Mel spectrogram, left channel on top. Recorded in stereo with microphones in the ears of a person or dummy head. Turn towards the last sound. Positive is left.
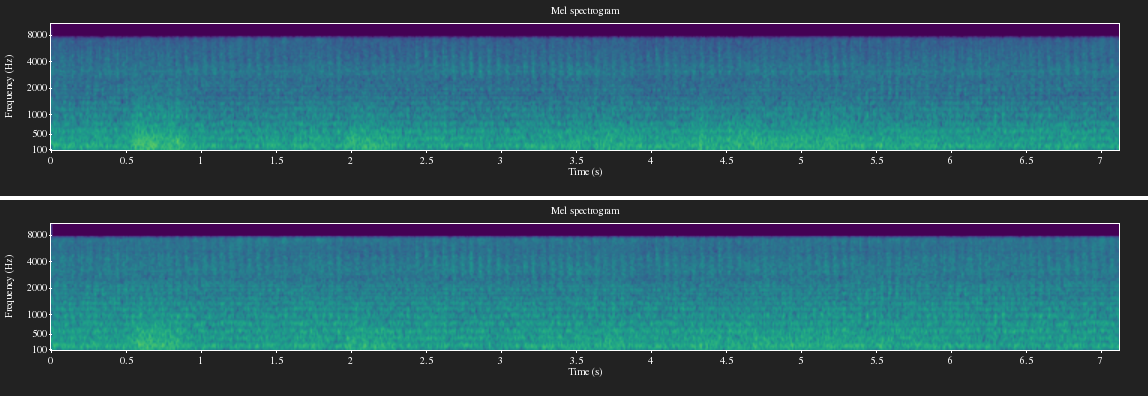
turn(degrees=-45)  # may be behind; listen again after turning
